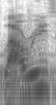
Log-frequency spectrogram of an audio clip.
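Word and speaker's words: Lawry's: Next, America's favorite salt, rhymes with meow, please. Lowry's, meow, please.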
